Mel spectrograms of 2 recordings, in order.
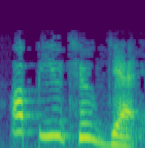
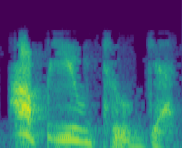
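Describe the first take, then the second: First: It is read in a plain narrating voice. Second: It is read in a put-on pirate voice.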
